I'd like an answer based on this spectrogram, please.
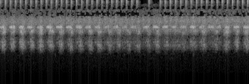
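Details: Many cicadas in summer producing a shrill buzzing chorus that throbs in regular waves, about two and a half pulses every second, over a constant high hiss.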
